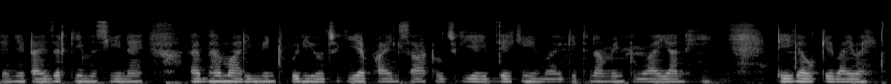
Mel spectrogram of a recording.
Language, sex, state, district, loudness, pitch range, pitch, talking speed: Hindi, male, Rajasthan, Churu, -35 LUFS, 130-135 Hz, 130 Hz, 215 wpm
